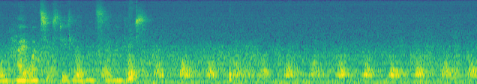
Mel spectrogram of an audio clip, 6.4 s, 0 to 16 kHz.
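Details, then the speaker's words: Fetal heartbeat at 11 weeks of pregnancy in a mother with type 1 diabetes, found with a handheld Doppler at the first exam: rapid, regular whooshing pulses around 170 a minute, a normal early-pregnancy rate. "she pulled out her Doppler and was able to show me my baby's heartbeat my husband was there too so we got to hear the heartbeat for the first time"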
